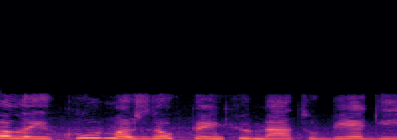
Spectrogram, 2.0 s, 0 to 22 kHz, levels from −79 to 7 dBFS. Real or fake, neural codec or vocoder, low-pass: fake; codec, 16 kHz in and 24 kHz out, 2.2 kbps, FireRedTTS-2 codec; 7.2 kHz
